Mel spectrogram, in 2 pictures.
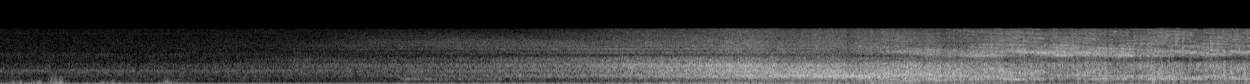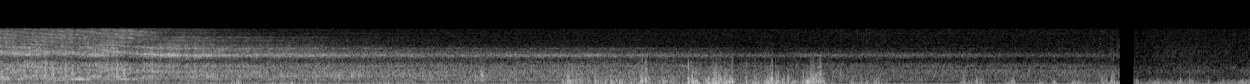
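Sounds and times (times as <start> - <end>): passenger train passing: 2.0 - 23.7
high whine falling in pitch: 2.8 - 23.7.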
